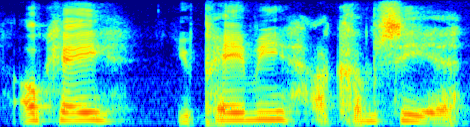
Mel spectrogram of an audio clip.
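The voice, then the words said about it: Poor John Malkovich impression. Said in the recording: “That's a terrible Malkovich impression.”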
